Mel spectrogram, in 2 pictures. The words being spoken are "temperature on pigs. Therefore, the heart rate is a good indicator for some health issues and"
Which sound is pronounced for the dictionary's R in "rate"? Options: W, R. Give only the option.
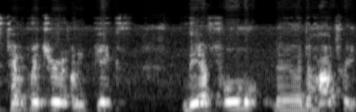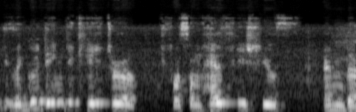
W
